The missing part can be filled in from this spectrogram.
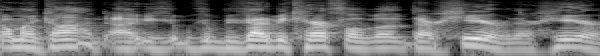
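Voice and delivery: put-on panicked voice. Retelling a parent closing blinds in alarm: imitating mom panicking.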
